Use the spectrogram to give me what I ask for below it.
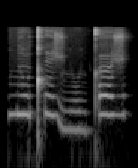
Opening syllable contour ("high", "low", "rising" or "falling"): high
